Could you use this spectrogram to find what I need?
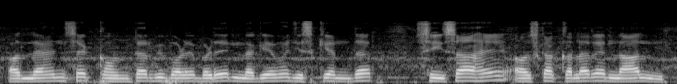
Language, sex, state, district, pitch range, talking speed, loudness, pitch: Hindi, male, Uttar Pradesh, Lucknow, 145-160 Hz, 170 wpm, -14 LUFS, 155 Hz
